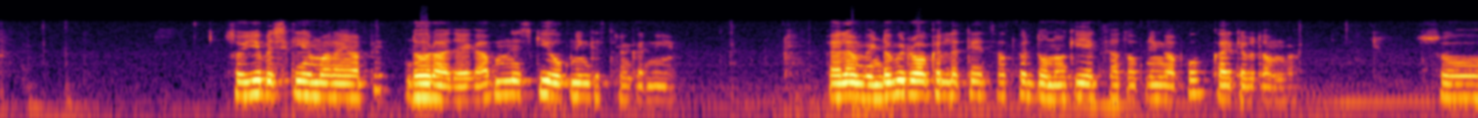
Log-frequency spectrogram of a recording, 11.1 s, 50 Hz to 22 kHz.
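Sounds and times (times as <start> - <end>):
computer mouse clicks: 0.0 - 0.7, 5.4 - 6.2
man's voice: 6.2 - 9.8.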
